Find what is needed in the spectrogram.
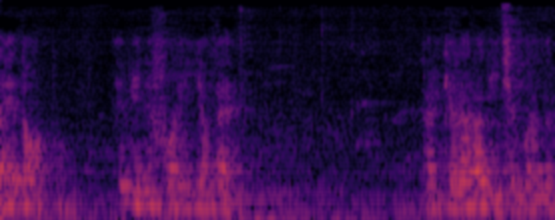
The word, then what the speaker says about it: Yahweh: Da dove le peschi le vocali per far diventare quella scritta Yahweh? Cioè la A, prima vocale, e la E, ultima vocale. Allora, Yahweh.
